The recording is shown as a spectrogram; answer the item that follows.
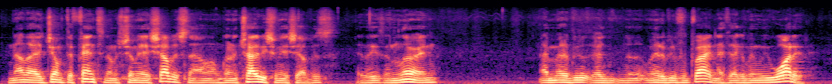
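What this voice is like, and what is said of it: Boston accent. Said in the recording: “That Boston accent again ... from Boston. He means rewarded.”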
